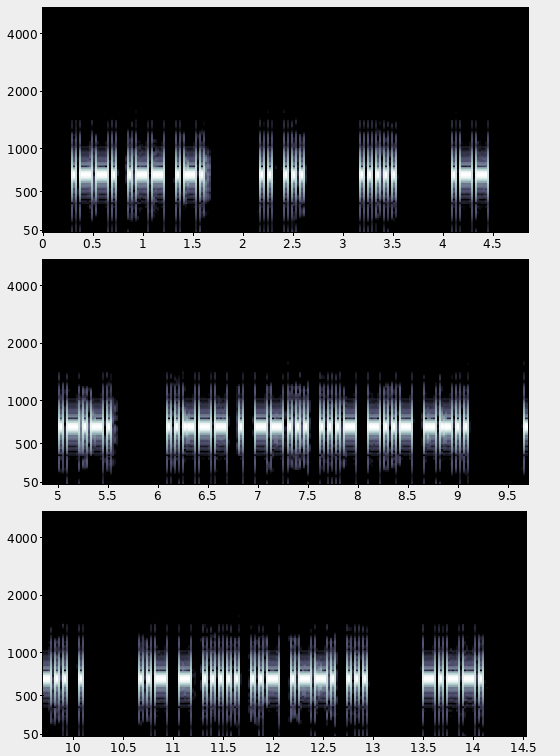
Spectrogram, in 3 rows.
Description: Morse code, heard as a keyed tone, about 30 wpm, 700 Hz. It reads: PWR IS 5 W <AR> 2E7VXZ DE UT5UPS <KN>
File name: UK MASTER QSOs TRAINING / 30WPM / UK MASTER QSOs 0001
